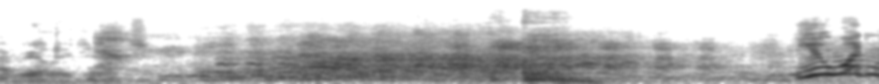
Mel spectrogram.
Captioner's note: audience laughing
